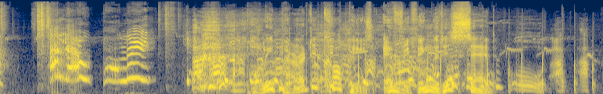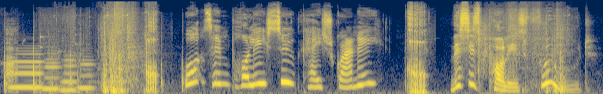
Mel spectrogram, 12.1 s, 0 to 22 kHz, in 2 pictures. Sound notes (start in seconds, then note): 1.9 all laugh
